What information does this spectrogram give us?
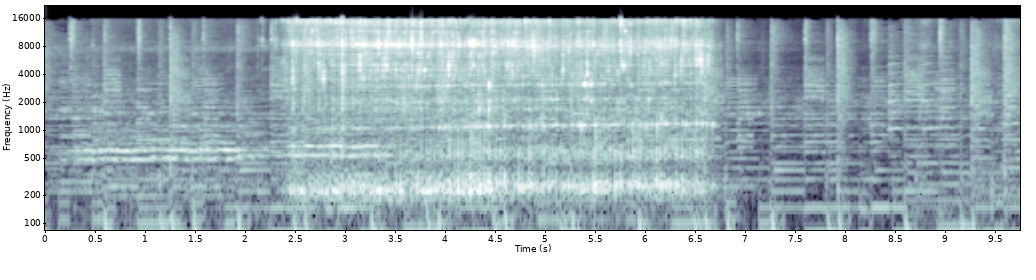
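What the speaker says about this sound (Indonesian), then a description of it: "dan kemudian kita isi dengan air" Water pours steadily into a bottle that already holds yeast and sugar, a loud continuous rushing splash that builds for a few seconds and then tapers off, with clinking and handling noises before and after.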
